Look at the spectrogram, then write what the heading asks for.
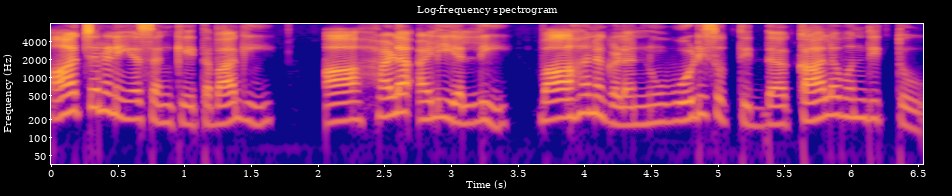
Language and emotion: Kannada, neutral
